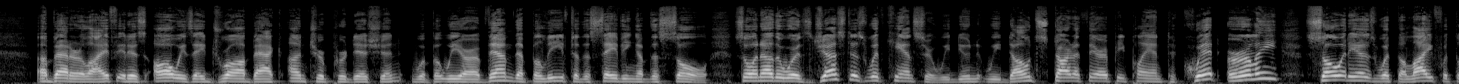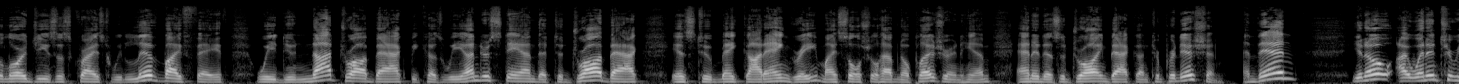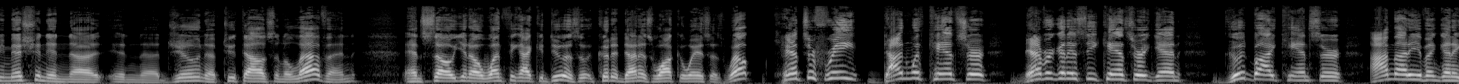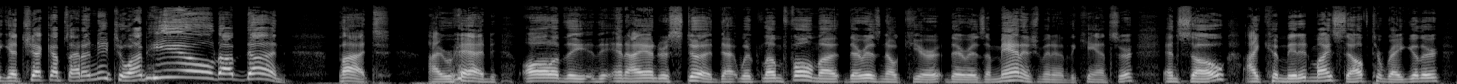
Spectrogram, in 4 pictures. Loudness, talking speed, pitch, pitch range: -22 LUFS, 185 wpm, 145 Hz, 125-180 Hz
